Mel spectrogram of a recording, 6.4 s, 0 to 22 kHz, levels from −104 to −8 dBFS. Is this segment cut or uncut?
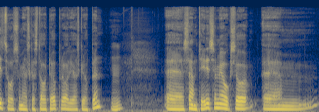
uncut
